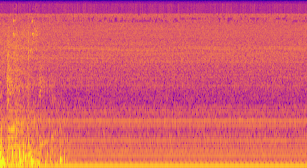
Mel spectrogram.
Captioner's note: speaking away from mic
